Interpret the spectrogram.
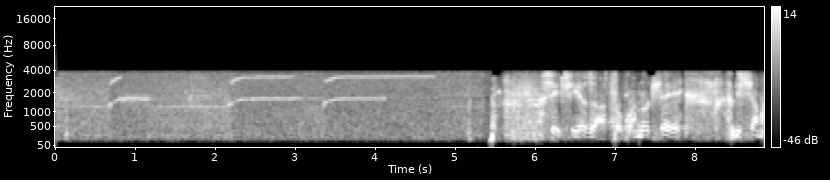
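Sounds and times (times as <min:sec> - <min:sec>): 
constant hissy CB radio noise: 0:00.0 - 0:08.8
person whistling over CB radio near Sassari: 0:02.2 - 0:04.8
speech: 0:06.5 - 0:08.8.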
